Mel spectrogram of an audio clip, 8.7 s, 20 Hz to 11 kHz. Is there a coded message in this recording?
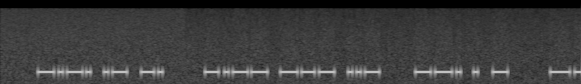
Yes: Morse code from 0.5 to 8.7 s, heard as a keyed tone, hand-sent with a bug key, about 19 wpm, 510 Hz. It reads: CAN YOU GET …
